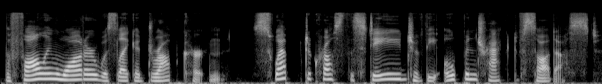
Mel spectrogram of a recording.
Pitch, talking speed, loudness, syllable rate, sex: 210 Hz, 180 wpm, -17 LUFS, 4.4 syllables/s, female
